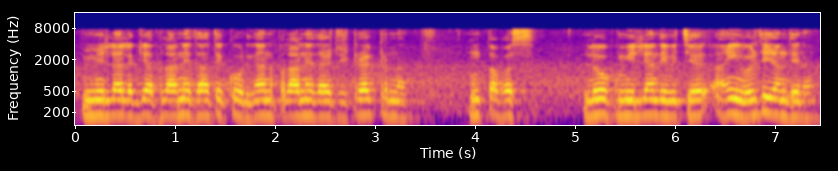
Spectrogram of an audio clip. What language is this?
Punjabi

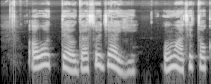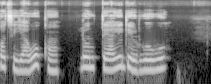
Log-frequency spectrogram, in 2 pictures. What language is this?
Yoruba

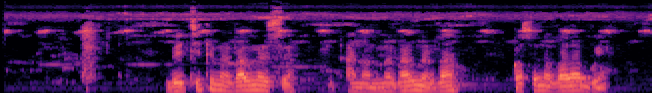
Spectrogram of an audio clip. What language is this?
Bulu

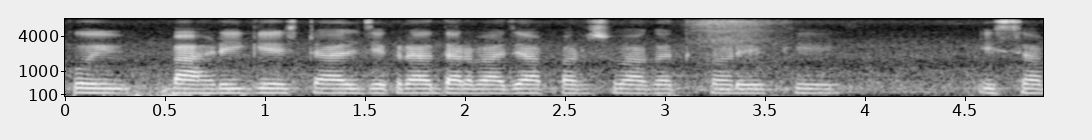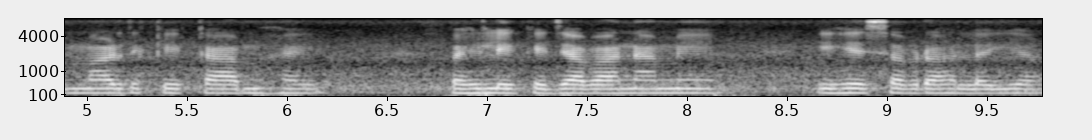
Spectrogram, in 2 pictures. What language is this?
Maithili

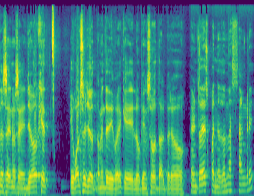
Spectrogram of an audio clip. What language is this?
Spanish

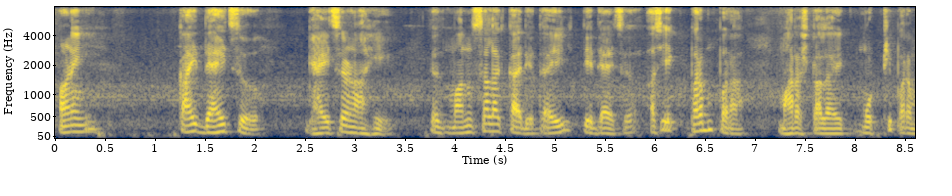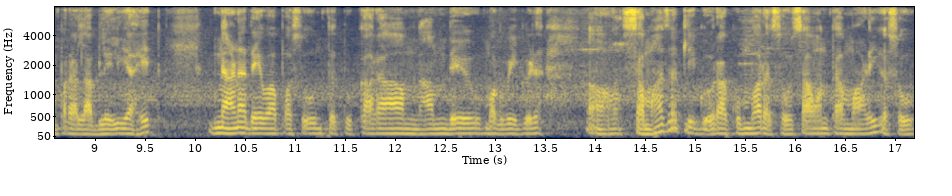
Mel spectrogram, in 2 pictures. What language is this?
Marathi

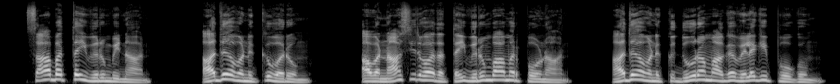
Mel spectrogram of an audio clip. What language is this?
Tamil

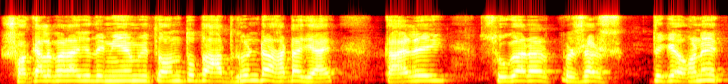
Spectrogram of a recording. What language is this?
Bangla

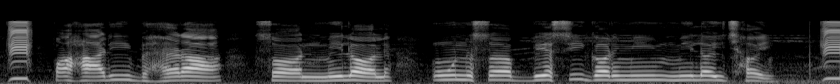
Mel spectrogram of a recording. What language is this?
Maithili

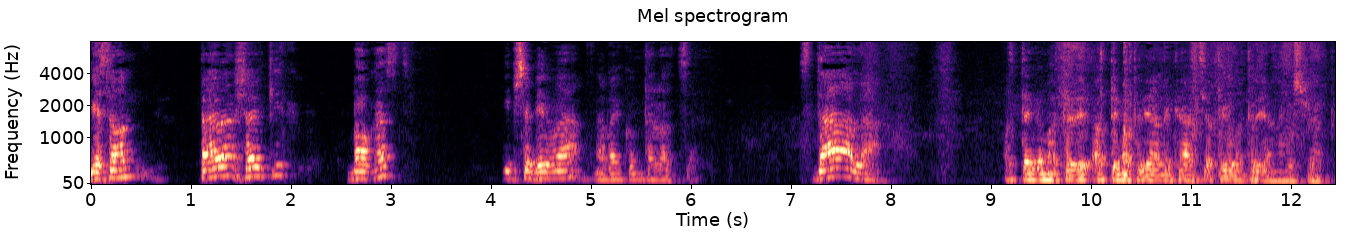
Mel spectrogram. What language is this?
Polish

